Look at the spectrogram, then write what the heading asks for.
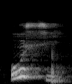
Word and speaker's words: aussi: Quando houver o A e o U, ou E, A e U, a pronúncia é sempre de O. O, nossa letra O, normal, sem biquinho, O. Bateau, O, aussi. O A e o U sempre vai ter o som de O, independente da onde, do posicionamento na palavra, da sílaba.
